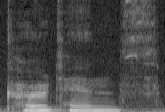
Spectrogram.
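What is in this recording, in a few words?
"curtains", US English; pronunciations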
